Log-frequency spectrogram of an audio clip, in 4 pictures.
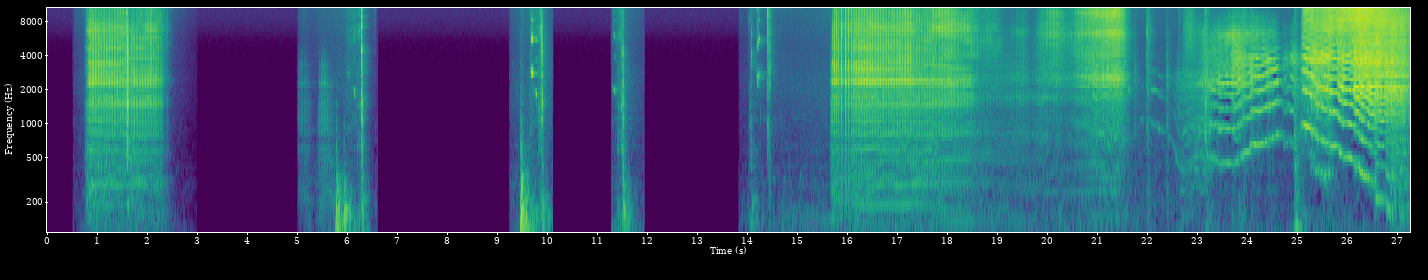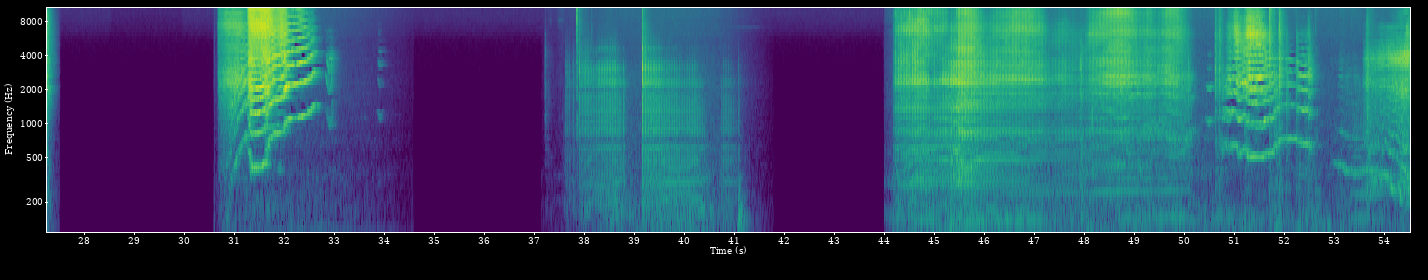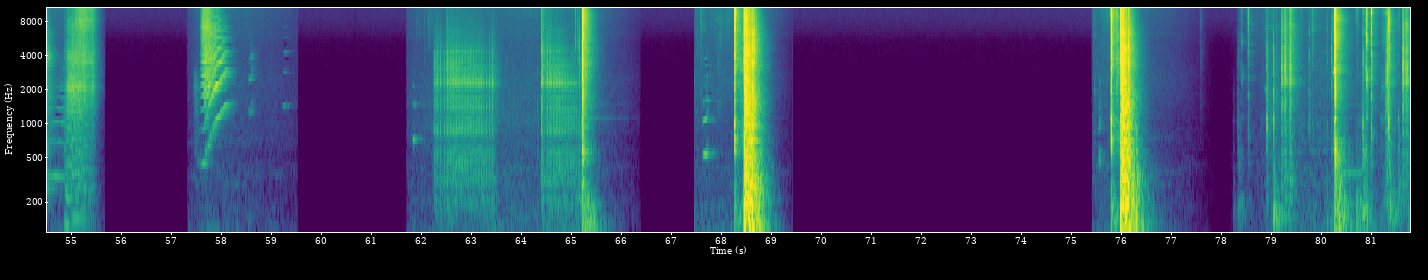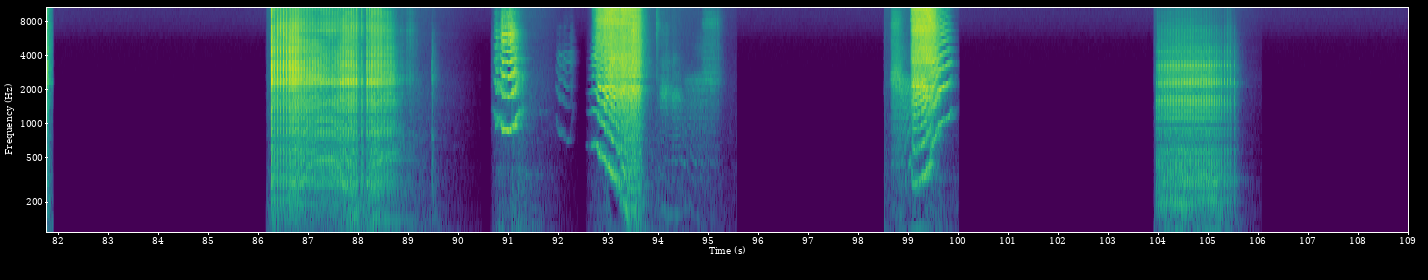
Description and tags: Creaking Door.
If you enjoyed the sound, please STAR, COMMENT, SPREAD THE WORD!🗣 It really helps!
